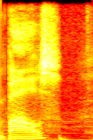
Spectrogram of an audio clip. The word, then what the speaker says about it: Biles: I have to give a shout out to gymnast Simone Biles. Hope I'm saying her name right. It's not Billis, right? – It's Biles. No, it's Biles.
